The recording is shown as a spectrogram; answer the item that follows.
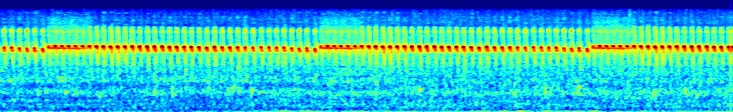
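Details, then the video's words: Rapid, rasping 'ngetir' ticking from a female bar-winged prinia continues throughout, each two-second stretch starting a touch higher, over a continuous soft wash of water. "Prenjak Betina Gacor Ngetir Rapat Tajam Kasar Roll Panjang"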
